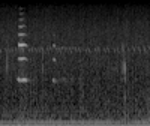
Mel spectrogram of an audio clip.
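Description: A bird's short, high chirp a moment in, then a fainter one just after, over a low steady hum.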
